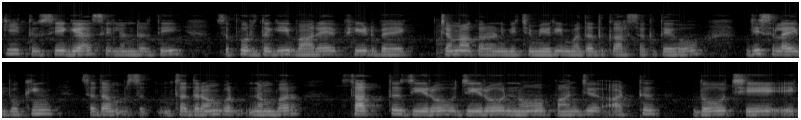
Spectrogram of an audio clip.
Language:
Punjabi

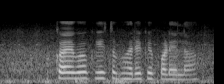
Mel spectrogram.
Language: Bhojpuri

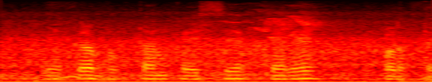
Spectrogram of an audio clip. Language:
Magahi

